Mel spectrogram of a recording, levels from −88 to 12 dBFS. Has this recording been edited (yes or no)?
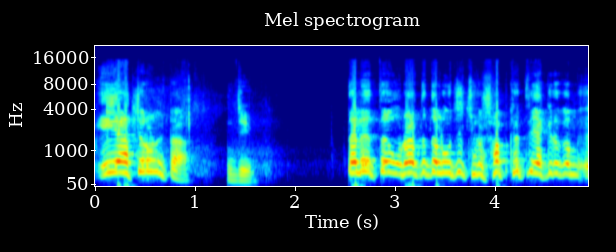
no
